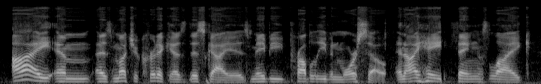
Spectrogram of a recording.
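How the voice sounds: Fairly even intonation marks this natural reading voice.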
